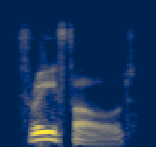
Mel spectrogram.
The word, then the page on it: threefold: British English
